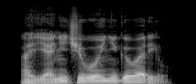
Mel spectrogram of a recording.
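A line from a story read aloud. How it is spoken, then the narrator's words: Gloomy reply. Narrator (Russian): мрачно отозвался Терехов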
